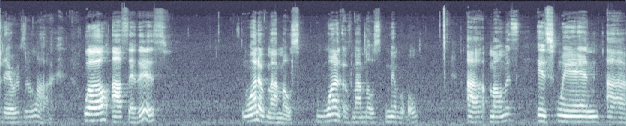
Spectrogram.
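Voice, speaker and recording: Speaking in a Southern US accent, a woman talks at a very slow pace, with a fairly low pitch, ordinary pitch variation and long, frequent pauses. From Louisiana. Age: 70s. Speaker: church member. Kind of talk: interview.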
